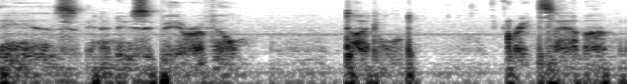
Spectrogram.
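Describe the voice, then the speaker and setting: A man speaks entirely in a whisper, at a very unhurried pace. He is an ASMR host recapping a story, breaking it into short phrases with hesitant pauses.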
